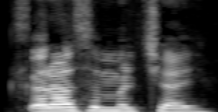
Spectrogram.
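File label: "klarasan" ergative plural, Archi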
